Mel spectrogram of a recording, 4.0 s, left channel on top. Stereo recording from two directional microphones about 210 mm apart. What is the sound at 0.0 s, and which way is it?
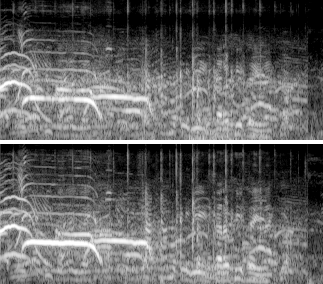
Run, 55° right (ahead or behind).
